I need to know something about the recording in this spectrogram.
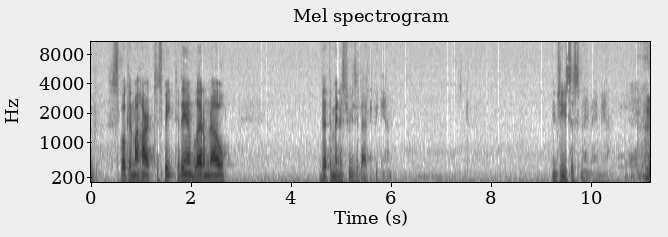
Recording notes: Sunday Main Service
